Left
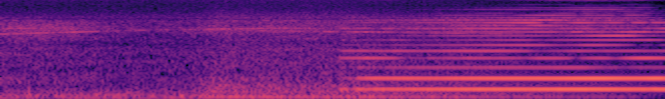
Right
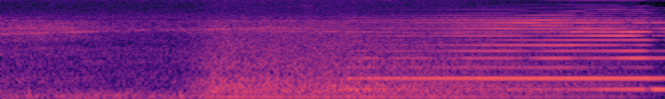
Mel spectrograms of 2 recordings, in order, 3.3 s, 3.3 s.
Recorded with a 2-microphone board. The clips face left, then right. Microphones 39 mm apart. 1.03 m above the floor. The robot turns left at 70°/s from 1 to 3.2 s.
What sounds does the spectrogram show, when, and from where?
1.7 s a violin: 50° left, 9 m; by 3.2 s 55° right, 9 m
